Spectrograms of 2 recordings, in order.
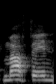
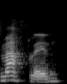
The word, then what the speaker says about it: Mafflin: You know, I go to places and they say, hello, is Muffin here? And I say, no, it's Mafflin.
